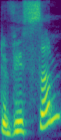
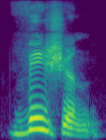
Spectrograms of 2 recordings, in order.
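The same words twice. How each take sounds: First: The middle consonant is not the 'zh' sound. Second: The middle consonant is the 'zh' sound. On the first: The speaker calls it wrong. "It's not vision" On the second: The speaker calls it right. "so that is the j sound. It's vision"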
